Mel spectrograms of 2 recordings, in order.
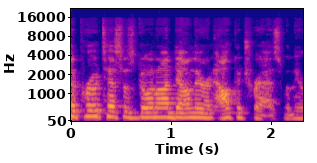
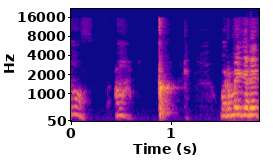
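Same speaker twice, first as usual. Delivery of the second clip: flustered, panicked blurt, acted out; 7 semitones higher than usual. Retelling a moment of panic: imitating own panicked cussing tone. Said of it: "I still made it sound like I did".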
